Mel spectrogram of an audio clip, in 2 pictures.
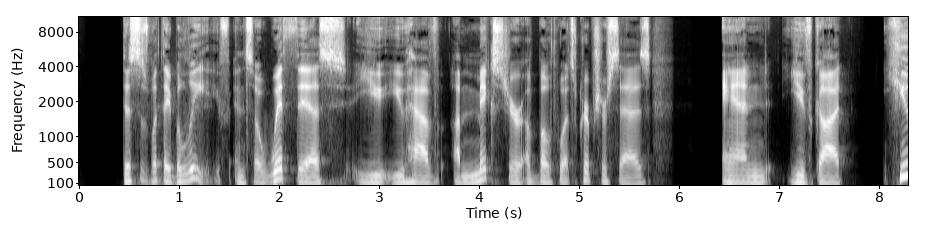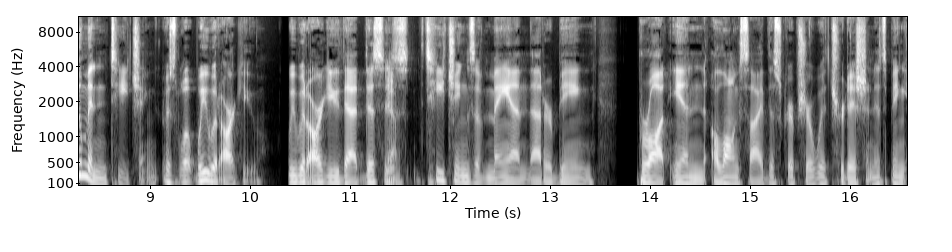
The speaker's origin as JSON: {"language": "English", "region": "Louisiana", "country": "United States", "tie": "born or raised there", "lives_now": "Sioux Falls, United States", "said": "I grew up in Southeast Louisiana, which was a predominantly Roman Catholic area."}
